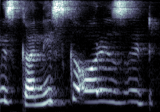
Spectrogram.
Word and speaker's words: Kanisk: So your name is Kaniska or is it Kanesk?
